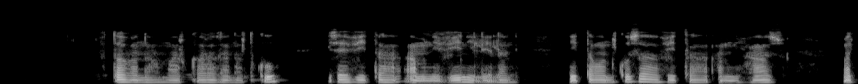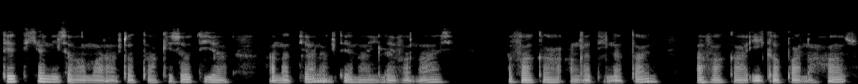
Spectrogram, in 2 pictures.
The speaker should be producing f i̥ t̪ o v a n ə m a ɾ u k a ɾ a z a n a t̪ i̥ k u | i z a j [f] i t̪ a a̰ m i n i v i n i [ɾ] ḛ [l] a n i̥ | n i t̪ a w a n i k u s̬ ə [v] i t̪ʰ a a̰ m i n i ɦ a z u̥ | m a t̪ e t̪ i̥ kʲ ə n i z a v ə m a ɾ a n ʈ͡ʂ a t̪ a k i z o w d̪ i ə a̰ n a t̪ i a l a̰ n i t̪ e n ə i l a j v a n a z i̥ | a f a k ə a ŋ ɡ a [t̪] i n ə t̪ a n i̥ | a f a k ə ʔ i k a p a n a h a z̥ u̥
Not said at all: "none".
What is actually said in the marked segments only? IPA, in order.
v, l, l, v, d̪

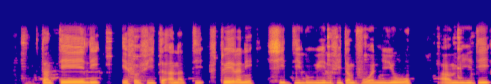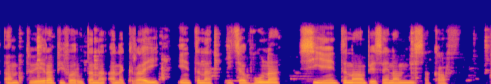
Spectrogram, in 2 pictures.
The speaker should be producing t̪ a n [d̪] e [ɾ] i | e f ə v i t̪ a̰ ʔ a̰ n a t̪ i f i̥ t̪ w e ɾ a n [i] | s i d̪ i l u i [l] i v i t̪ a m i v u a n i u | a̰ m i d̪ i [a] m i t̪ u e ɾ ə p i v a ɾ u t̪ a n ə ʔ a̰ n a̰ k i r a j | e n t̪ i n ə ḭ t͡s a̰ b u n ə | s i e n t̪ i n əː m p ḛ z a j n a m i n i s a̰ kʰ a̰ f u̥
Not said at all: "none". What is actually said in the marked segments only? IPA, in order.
t̪, l, i, l, a

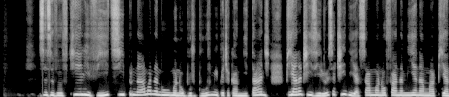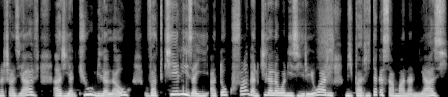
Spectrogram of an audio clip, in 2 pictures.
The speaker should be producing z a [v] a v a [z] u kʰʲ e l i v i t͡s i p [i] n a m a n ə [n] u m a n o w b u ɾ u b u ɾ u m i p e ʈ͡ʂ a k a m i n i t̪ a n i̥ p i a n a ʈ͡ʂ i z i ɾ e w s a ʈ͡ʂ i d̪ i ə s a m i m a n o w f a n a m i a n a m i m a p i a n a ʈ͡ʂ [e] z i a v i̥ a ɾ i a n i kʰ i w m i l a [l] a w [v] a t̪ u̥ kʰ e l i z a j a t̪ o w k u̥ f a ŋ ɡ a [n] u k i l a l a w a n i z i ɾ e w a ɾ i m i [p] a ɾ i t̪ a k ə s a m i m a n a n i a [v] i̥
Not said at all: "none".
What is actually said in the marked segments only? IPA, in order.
z, v, i, n, a, l, v, n, p, z

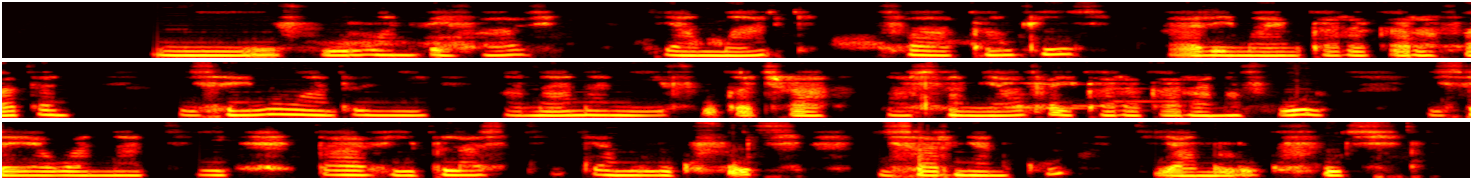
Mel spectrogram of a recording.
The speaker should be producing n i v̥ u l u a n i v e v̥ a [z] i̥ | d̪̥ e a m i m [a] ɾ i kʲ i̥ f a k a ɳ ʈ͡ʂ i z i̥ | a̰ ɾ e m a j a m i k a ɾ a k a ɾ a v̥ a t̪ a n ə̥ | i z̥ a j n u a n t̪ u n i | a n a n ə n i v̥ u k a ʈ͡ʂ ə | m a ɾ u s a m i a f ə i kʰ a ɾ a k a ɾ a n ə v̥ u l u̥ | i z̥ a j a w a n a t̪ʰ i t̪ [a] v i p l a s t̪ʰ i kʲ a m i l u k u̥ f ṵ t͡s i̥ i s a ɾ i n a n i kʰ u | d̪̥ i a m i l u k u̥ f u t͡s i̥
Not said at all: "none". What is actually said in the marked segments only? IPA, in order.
v, a, a

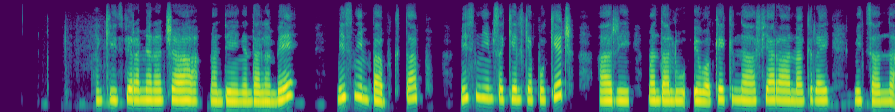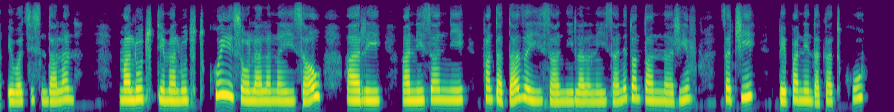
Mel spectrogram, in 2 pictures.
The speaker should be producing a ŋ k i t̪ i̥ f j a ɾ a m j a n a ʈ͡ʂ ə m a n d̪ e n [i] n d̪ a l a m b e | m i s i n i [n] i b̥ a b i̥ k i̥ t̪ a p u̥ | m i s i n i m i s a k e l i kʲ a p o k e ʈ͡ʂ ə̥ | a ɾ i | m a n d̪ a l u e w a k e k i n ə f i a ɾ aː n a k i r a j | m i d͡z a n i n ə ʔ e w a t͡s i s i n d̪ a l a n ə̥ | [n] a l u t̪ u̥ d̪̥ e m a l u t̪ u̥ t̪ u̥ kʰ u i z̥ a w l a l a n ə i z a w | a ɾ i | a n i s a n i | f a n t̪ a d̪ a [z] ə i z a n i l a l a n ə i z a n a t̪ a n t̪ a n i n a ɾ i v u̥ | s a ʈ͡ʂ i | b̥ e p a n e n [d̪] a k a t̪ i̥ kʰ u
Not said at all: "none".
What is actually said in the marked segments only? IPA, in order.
a, m, m, z, d̪

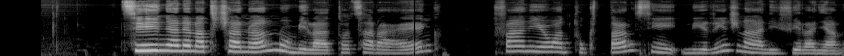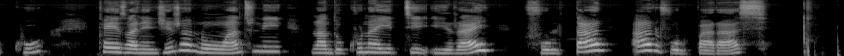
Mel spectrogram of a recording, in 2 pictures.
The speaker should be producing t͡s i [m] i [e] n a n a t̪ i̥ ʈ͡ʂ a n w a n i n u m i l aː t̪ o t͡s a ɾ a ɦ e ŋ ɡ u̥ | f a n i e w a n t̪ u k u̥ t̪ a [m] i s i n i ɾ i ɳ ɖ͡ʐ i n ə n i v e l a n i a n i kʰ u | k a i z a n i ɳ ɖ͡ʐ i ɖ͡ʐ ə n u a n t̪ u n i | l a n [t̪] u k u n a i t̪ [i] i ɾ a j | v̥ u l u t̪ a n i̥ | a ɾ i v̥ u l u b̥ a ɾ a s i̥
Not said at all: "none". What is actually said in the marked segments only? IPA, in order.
n, a, n, d̪, i

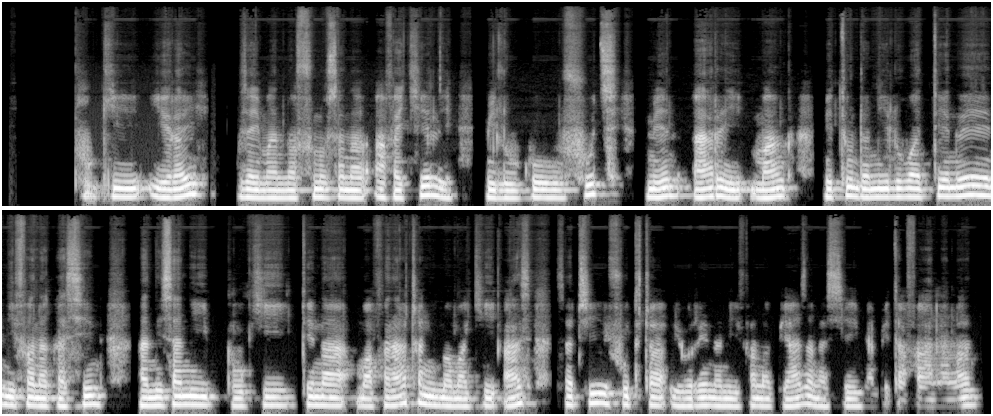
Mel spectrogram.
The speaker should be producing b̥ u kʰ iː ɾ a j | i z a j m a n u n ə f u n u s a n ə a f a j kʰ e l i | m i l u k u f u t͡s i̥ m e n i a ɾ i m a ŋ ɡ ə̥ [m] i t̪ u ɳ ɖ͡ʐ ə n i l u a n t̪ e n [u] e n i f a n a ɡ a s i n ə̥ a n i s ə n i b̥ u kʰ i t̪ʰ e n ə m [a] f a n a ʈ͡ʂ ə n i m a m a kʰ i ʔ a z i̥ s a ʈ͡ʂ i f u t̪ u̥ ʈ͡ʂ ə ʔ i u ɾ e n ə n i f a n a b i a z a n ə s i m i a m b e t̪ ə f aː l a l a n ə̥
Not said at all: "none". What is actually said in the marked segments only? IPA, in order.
m, w, a

